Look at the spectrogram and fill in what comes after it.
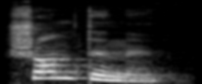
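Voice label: "шонтыны", Komi, female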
